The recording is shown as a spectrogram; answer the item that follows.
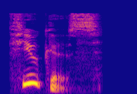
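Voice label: "fucus", British English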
